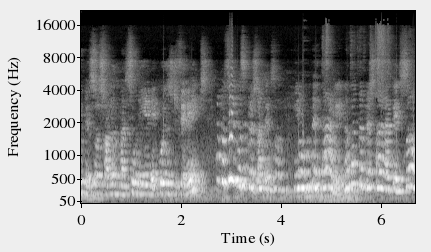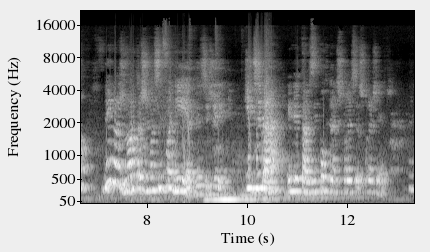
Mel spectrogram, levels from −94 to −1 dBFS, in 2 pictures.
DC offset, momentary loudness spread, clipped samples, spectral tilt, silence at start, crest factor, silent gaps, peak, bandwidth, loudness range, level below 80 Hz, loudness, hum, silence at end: 0.1%; 10 LU; 0.7%; -6.5 dB/octave; 0 s; 10 dB; none; 0 dBFS; 15 kHz; 3 LU; -24 dBFS; -11 LUFS; none; 0 s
